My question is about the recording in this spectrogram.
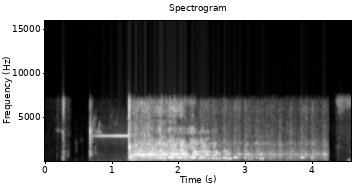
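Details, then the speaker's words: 1964 GMC grain hauler, 401 Magnum V6, 87,000 miles, long unused, with fuel poured in: the starter spins, then a rough three-second burst of firing fades and dies; it catches briefly but won't keep running. "Hey, that sounded like a start. Well, she snorted, guys."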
